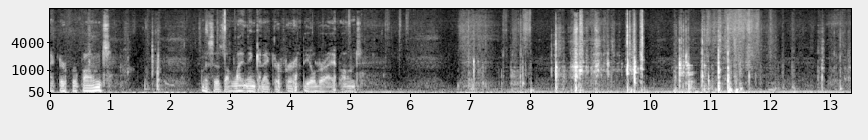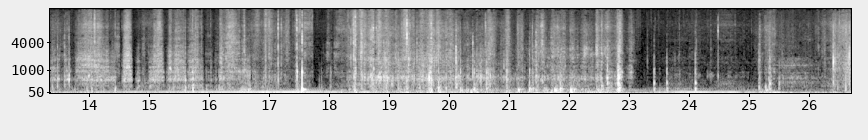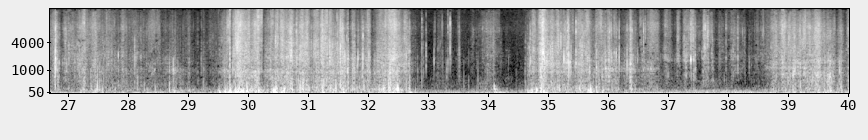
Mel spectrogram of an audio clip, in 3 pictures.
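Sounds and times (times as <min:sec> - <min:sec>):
packaging crinkling: 0:13.1 - 0:23.0, 0:26.2 - 0:34.0, 0:34.6 - 0:40.0.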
